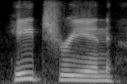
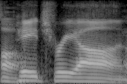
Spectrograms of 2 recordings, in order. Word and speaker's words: Patreon: out of me is how he continues to say patreon when it's actually pronounced patreon oh no you know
